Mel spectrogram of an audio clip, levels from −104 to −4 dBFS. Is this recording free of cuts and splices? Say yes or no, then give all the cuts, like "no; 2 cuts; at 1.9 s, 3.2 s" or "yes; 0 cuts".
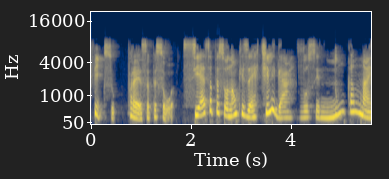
yes; 0 cuts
